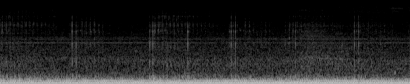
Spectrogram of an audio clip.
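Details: A black cat purring after waking up, a loud, steady low rumble pulsing about three times a second, with faint soft clicks and rustles above.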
